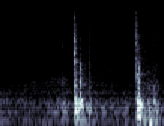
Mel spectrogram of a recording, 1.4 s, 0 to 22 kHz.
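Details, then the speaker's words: Torque wrench tightening the blade bolt on an old Yard Machines mower with Briggs & Stratton flathead engine to 45 ft-lb: two sharp clicks in a quiet room as it breaks over at set torque. "Tôi không biết bạn có nghe thấy điều đó hay không, nhưng nó nhấp khi bạn đạt đến mô-men xoắn thích hợp,"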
